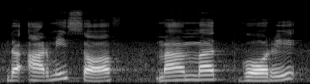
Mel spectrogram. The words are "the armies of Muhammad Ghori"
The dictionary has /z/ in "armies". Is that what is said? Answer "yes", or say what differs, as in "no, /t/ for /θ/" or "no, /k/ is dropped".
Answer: no, /s/ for /z/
